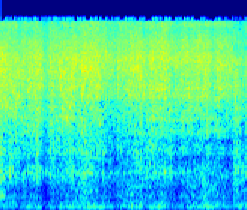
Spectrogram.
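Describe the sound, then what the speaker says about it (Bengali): Pointed gourd and potatoes fry in hot oil with cumin and ginger, giving a loud, steady sizzle with a few soft stirring scrapes, close and uninterrupted. "আমি পটল আর আলুটা দিয়ে দিলাম লাল লাল করে।"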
